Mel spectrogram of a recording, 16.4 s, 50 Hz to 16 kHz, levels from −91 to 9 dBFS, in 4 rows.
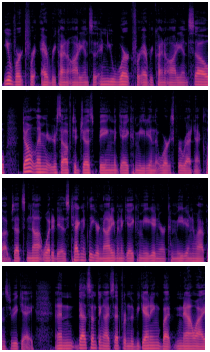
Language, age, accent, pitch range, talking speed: English, 30-49, American, 110-130 Hz, 225 wpm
